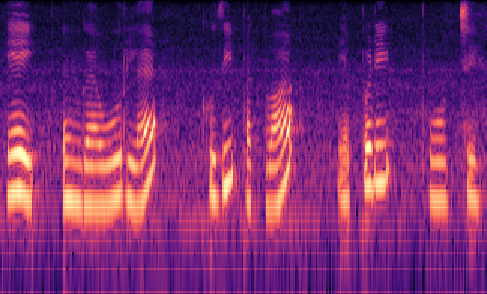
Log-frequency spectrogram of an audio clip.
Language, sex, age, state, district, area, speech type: Tamil, female, 18-30, Tamil Nadu, Tirupattur, urban, read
